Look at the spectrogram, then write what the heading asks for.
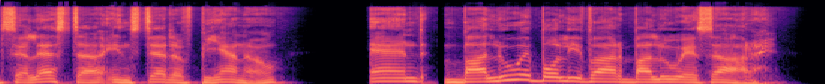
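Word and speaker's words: Ba-lue Bolivar Ba-lues-Are: Panonica, a tender ballad where Monk played celesta instead of piano, and Balue Bolivar Balue Sar. Monk's exaggerated pronunciation of Blue Bolivar Blues, named after the Bolivar Hotel where Nika had taken residence after being kicked out of the Stanhope.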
